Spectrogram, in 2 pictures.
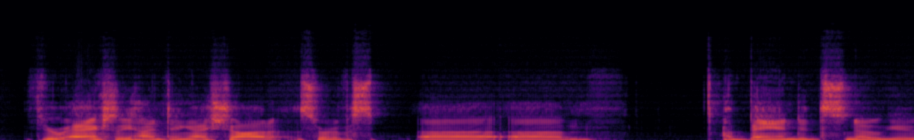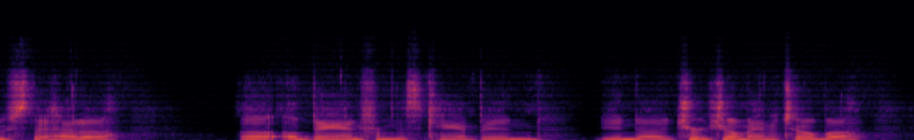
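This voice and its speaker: On a very clean recording with a silent background, a man with a Midwestern US accent talks at a moderate pace, using a medium pitch and fairly even intonation. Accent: US Midwest. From Iowa, US Midwest. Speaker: ecological farmer. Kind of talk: casual chat.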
